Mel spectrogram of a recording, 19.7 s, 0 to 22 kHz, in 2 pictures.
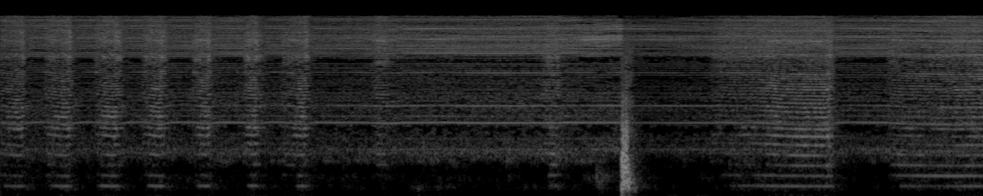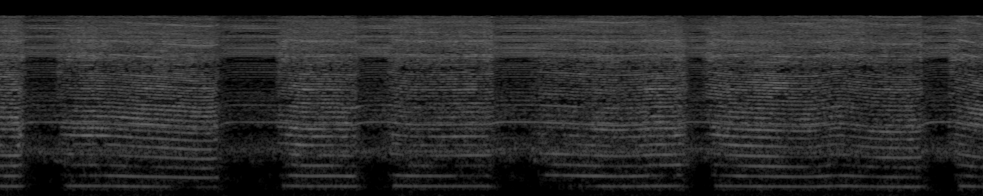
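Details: High-speed dental handpiece with finger rest on premolars, doing occlusal reduction of a typodont mandibular first molar (#36) for a full veneer crown: steady high-pitched whine dipping in pitch as it cuts the model tooth.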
